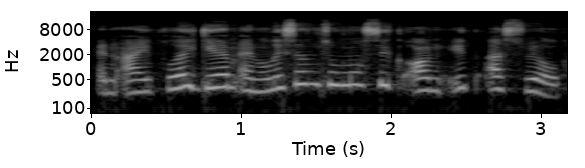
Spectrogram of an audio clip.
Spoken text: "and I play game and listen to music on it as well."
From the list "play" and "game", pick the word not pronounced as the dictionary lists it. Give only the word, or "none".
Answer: none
